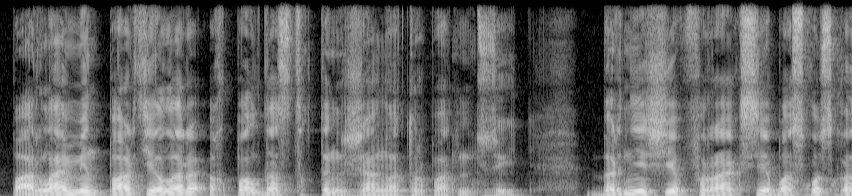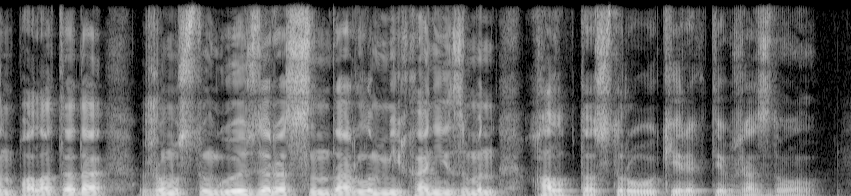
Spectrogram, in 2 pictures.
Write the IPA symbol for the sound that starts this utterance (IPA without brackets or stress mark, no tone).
pʰ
